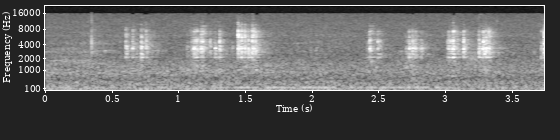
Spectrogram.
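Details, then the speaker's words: SIEG X2 mini mill headstock, gears stripped years ago, spindle turned by hand in high speed: bursts of dry, crunchy clunking clicks as teeth skip; stripped gearbox gears. "now you can hear it Go clunk clunk yeah hear it so the gears I have stripped in there as well"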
